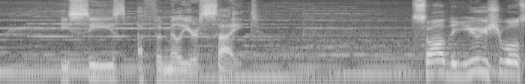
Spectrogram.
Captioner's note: voiceover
